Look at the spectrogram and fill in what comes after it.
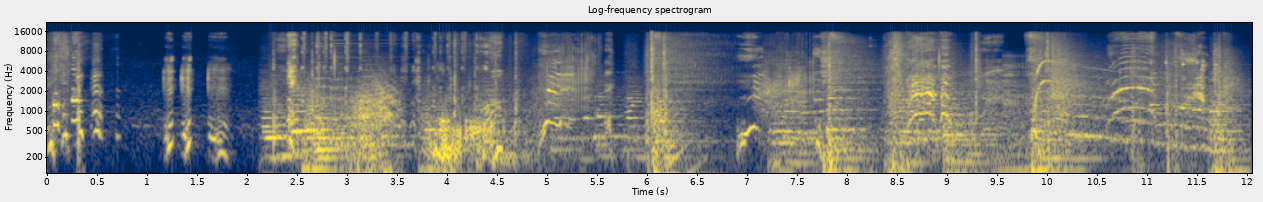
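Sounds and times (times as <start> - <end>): background music: 1.6 - 12.0.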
